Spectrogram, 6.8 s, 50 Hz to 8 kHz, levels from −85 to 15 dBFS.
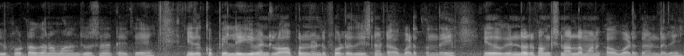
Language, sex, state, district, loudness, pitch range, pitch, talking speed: Telugu, male, Andhra Pradesh, Anantapur, -20 LUFS, 115-130 Hz, 120 Hz, 165 wpm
